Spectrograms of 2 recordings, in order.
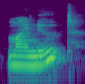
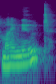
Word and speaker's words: minute: so my newt has second syllable stress and it has a clear oo for this letter u so minute um take a minute to think about it my newt the difference between those two pronunciations is not my newt it's actually quite um quite big um that's a great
